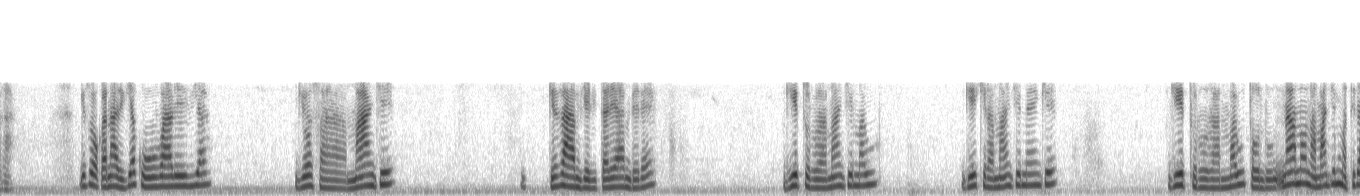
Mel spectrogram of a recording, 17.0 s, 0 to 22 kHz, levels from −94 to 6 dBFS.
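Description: Nothing in the recording stood out as a technical problem on listening, beyond the narrow, band-limited character of the AMR narrowband mobile codec it passes through.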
